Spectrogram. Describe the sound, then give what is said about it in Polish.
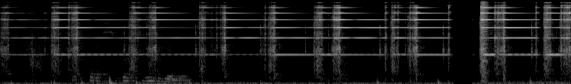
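The bell of an old bicycle, about 100 years old, rings repeatedly in quick double and triple strikes, bright and metallic with a lingering shimmer, loud, with only a brief pause near the end. The bell has an engraved nickel dome. “ale dzwonek, proszę bardzo, dzwonek działa.”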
